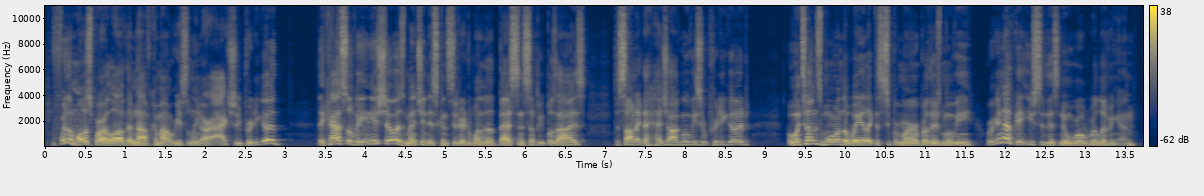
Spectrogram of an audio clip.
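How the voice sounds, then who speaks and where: A man delivering comedic scripted commentary with casual asides, in a sarcastic, exasperated and sometimes profane way. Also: a little high. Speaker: video essayist.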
